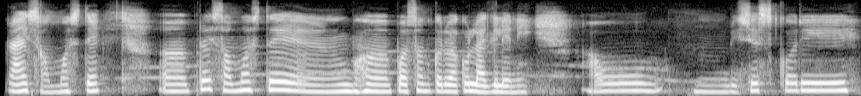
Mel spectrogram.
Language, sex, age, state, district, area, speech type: Odia, female, 18-30, Odisha, Kalahandi, rural, spontaneous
